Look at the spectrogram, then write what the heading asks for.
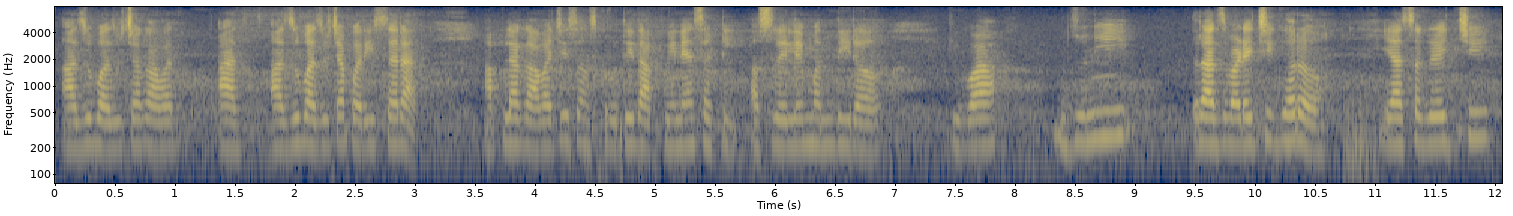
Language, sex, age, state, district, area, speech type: Marathi, female, 45-60, Maharashtra, Wardha, urban, spontaneous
